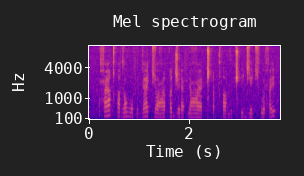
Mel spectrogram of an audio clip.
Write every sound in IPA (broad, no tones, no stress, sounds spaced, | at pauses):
ħ æ qʰ ɒ d ɒ ɦ o f e ɡ æ t͡ɕ ɒ ʕ i q e ɖ͡ʐ e ɾ æ f i ʕ æ ǁʰ e qʰ ɒ ɡ o ǁʰ i d͡ʑ e t͡ɕʰ u ħ e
